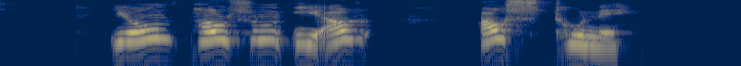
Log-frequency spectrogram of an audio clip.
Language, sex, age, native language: Icelandic, female, 9, Icelandic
